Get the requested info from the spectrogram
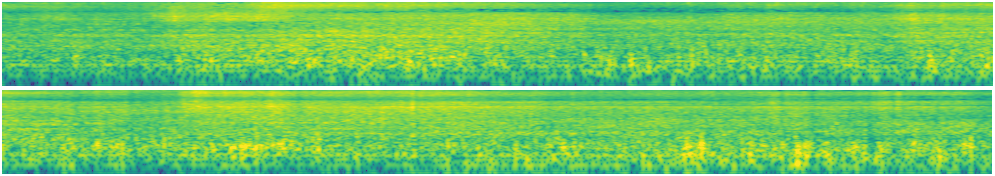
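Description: Small waves of the Gulf of Mexico surf washing onto the beach, a steady rush with gentle swells, with wind buffeting the microphone.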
